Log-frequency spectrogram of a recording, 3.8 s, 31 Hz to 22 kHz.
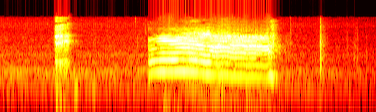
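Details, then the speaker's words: Adult woman with an English accent, hiccuping continuously from 10 am to about 9 pm, feeling sick with whole body aching: a sharp, abrupt hiccup, then a drawn-out voiced groan and a smaller second hiccup; persistent hiccups. "I could rant but these hiccups are actually making me feel a bit sick I've literally had them all day it's 20 9 in the evening and I've been hiccuping since 10:00 this morning so my whole body aches"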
